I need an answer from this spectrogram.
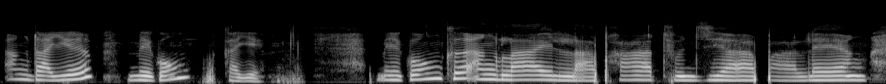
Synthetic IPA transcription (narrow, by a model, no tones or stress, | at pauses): ʔaŋdajɯmeɡɔŋkajɯ | meɡɔŋkʰɯaŋlajlapʰatʰunziapalɛŋ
